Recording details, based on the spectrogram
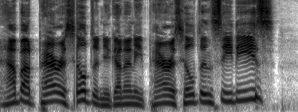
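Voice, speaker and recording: The delivery is very fast, with ordinary pitch variation. The sound is dry and close, with no echo. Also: man. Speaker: podcast host. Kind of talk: news podcast narration. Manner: casual, conversational.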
